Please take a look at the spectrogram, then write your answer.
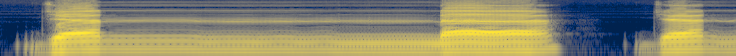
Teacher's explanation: ada Nun bertahrukat tasdid maka dinamakan dengan bacaan gunah cara membacanya menahan suara nunnya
